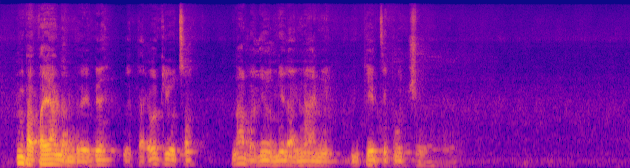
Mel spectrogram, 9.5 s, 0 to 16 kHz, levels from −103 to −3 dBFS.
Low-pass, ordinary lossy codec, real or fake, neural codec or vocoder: 14.4 kHz; none; fake; codec, 44.1 kHz, 3.4 kbps, Pupu-Codec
